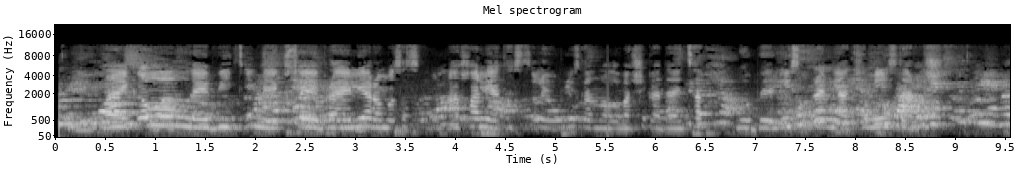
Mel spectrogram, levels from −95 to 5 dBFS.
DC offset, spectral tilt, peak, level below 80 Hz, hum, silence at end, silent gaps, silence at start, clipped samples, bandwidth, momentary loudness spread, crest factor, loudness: under 0.1%; -1.5 dB/octave; -4 dBFS; -68 dBFS; none; 0 s; none; 0.05 s; under 0.1%; 11.5 kHz; 13 LU; 20 dB; -24 LUFS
